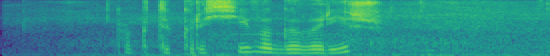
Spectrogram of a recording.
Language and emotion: Russian, neutral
